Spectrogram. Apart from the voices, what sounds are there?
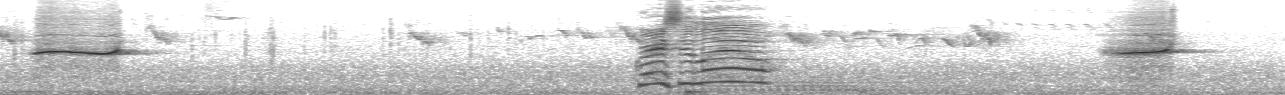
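person whistling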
